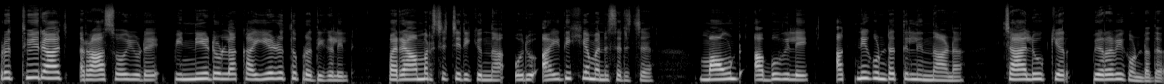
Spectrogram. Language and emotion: Malayalam, neutral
